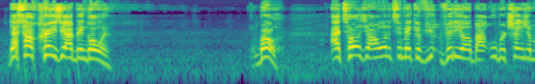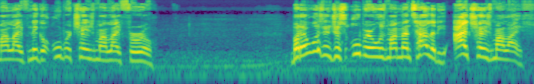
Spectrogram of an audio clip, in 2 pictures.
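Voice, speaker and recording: In a very high-pitched, expressive voice at a moderate pace, a twenty-something vlogger and aspiring musician pauses often while ranting profanely and bluntly to motivate his viewers. It comes after a long work shift, and he repeats his points over and over; the recording has no echo.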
